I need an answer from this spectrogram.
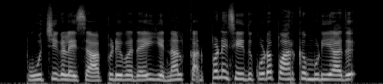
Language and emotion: Tamil, disgusted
